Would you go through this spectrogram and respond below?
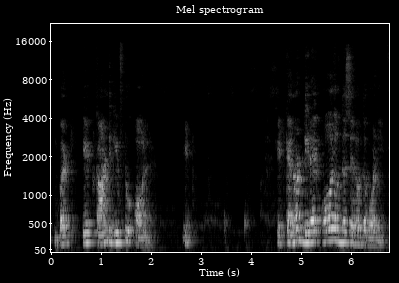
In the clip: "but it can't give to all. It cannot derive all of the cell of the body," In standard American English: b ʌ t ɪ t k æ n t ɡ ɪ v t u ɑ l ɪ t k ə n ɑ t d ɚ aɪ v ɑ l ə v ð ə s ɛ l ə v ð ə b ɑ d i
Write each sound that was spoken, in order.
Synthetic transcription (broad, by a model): b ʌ t ɪ t k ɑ n t ɡ ɪ v t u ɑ l ɪ t k ə n ɑ t d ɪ aɪ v ɑ l ə v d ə s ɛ n ə v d ə b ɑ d i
